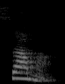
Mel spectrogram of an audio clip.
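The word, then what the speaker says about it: summer: গ্রীসম্য এর ইংলিশ হচ্ছে সামা সামা খেয়াল করে শুনুন এটির সঠিক উচ্চারণ সামার নয় সামা আপনারা নিশ্চয়ই ভিডিওতে দেখতে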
